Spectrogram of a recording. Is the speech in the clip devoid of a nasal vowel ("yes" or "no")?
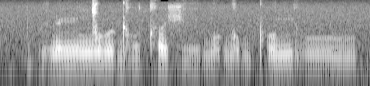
yes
